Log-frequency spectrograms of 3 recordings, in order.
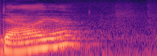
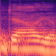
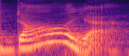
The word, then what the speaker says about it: Dahlia: second because I see Dahlia most of the time but proper is Dahlia because that's the way the man that named it his name was pronounced Dahlia so those of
